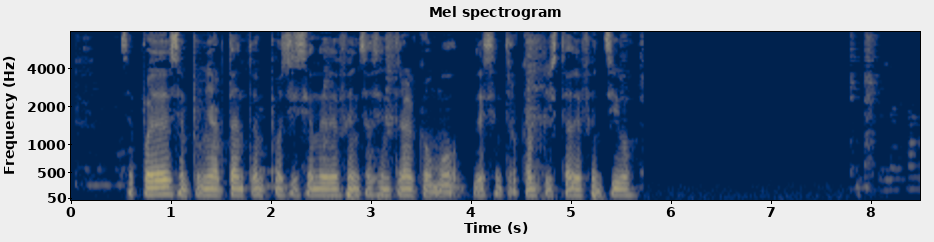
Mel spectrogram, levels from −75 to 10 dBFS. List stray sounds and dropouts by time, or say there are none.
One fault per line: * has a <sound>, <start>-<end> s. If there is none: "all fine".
all fine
